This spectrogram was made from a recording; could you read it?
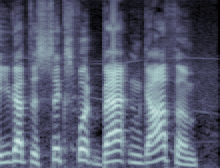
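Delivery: normal talking voice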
